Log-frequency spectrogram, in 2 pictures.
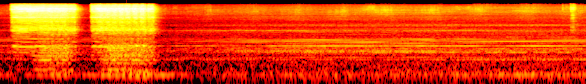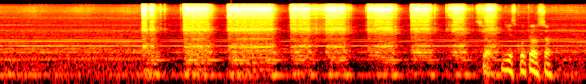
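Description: A bench grinder whines as its wheel grinds a saw chain in short bursts.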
